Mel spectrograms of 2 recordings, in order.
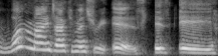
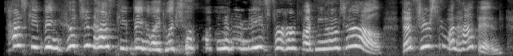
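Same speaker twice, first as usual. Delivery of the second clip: much higher, outraged disbelief; astonished rant, pitched way up; incredulous outburst; 9 semitones higher than usual. Real, not acted. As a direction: spit it out in amazed outrage. Outraged retelling of Paris event.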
